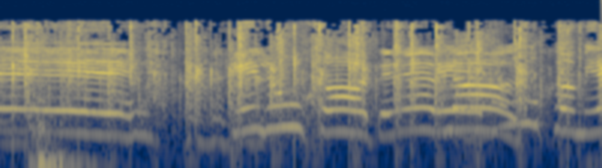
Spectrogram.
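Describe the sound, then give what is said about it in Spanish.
Steady clapping runs throughout, mixed with loud whooping and cheering voices that rise and fall in pitch, making a lively burst of applause in a radio studio after a live band performance. “que son los aplausos de la radio.”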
